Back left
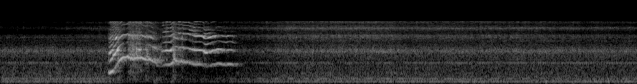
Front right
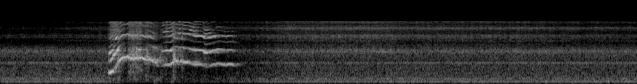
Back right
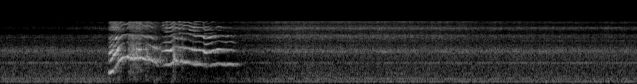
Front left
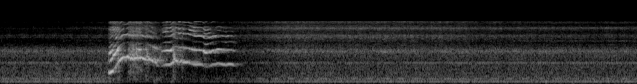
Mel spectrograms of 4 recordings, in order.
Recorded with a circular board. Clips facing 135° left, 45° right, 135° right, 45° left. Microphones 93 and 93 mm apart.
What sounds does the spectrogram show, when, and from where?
1.1 s a scream: 20° right, 0.7 m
